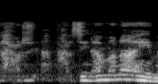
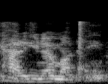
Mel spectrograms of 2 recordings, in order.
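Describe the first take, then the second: First: High, hurried, whispery mock unease; mock spooked whisper. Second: Said in the usual way. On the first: Player replays reaction to hearing the name, whispery unease. Retells reaction to creepy naming.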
